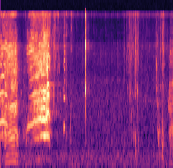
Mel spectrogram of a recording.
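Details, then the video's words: Two harsh, nasal honks from angry geese in the first second, the second louder and rougher, then quiet with a few faint clicks and rustles. "angry geese"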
